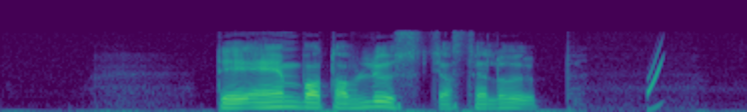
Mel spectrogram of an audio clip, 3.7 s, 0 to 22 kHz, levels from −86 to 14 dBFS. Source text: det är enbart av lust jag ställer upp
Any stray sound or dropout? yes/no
yes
